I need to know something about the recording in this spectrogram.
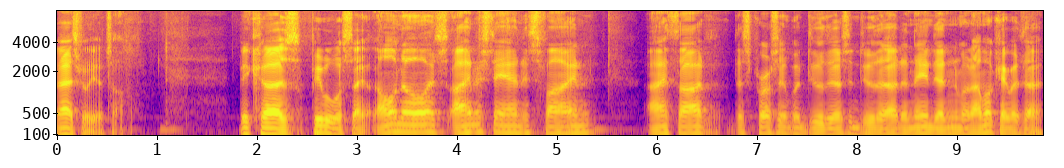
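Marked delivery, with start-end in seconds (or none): none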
